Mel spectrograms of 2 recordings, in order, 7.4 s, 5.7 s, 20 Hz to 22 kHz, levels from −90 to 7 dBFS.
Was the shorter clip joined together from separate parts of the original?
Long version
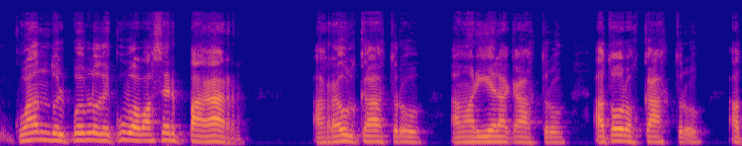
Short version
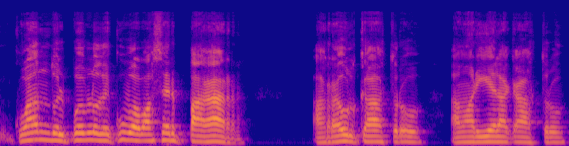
no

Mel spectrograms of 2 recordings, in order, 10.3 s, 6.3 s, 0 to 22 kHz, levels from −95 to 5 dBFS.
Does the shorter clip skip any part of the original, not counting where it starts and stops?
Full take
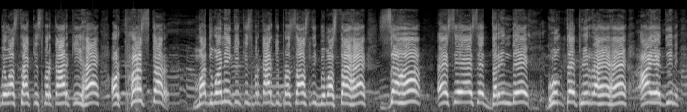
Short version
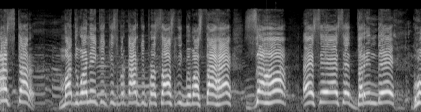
no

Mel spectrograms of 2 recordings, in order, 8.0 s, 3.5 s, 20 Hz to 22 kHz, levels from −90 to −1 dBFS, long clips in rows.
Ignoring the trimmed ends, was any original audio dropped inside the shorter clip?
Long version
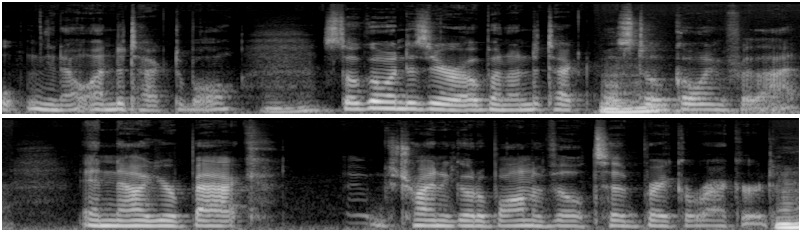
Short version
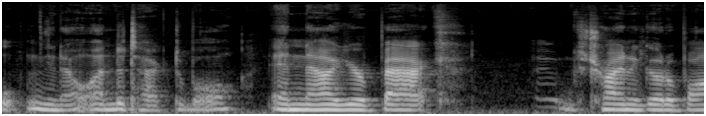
yes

